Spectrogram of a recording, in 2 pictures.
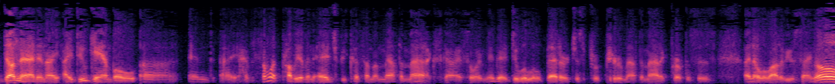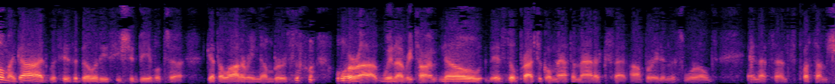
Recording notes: takes live calls halfway through the show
